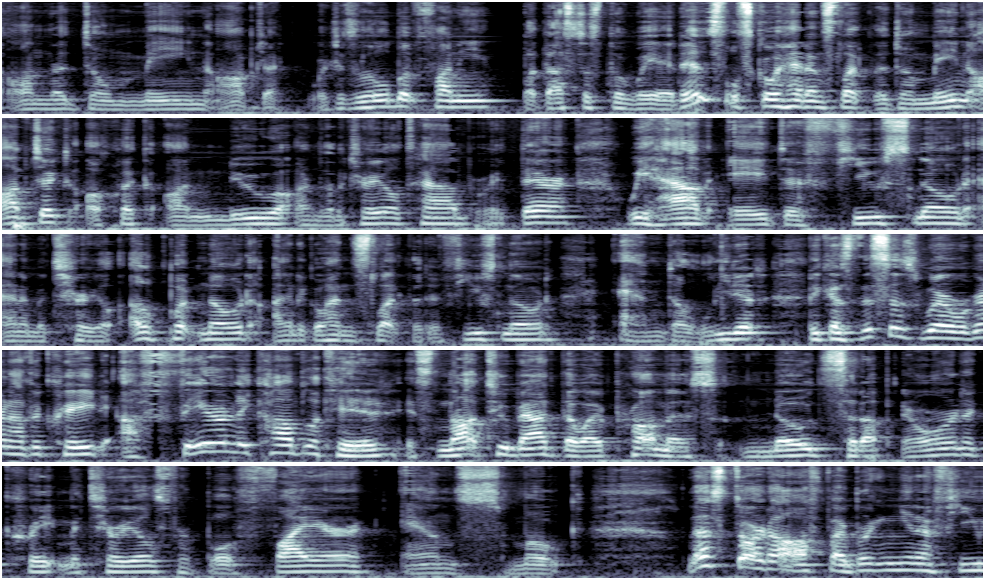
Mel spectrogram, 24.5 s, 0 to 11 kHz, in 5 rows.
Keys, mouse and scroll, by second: 0.9-2.5 right drag, 7.4-12.0 drag, 12.4-13.7 right drag.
